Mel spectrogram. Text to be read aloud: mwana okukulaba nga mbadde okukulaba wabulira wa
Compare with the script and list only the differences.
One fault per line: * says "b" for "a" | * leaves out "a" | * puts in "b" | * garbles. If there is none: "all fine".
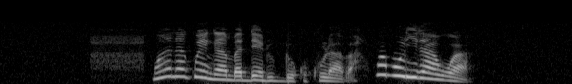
* says "gwe" for "okukulaba"
* puts in "ndudde"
